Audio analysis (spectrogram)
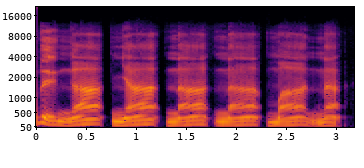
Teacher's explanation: மெல்லின எழுத்துக்கள் மூக்கை இடமாக கொண்டு பிறக்குது. சளி பிடிச்சிருக்கும் போது நம்மால இந்த எழுத்துக்களை சரியா உச்சரிக்க முடியாது.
